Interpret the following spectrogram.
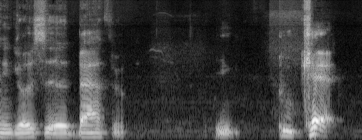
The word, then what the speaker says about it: Phuket: pronounced it all right it's pronounced puket okay okay that's what happens to cruel cat when he goes to the bathroom. Phuket.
